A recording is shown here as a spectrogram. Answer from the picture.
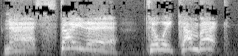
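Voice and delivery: loud, high trainer's command; barked order. Acted. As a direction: order them sternly to stay put. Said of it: "Mister Twit ordered".

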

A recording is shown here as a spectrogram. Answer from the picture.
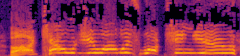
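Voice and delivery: very high, loud witchy crow; cackling hag. A narrator's reading. Wife gloats about her eye in his beer, high cackling hag. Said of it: "cackled Missus Twit".

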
